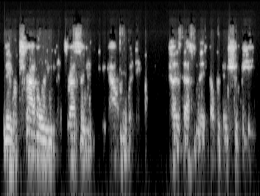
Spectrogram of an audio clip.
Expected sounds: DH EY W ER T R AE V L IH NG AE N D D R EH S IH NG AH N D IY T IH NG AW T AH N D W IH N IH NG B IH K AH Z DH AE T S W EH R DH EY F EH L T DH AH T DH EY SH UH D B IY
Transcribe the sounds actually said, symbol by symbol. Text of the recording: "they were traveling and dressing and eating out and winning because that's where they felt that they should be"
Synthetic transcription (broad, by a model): DH EY W ER T R AE V L IH NG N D D R EH S IH NG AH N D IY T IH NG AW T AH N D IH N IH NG B IH K AH Z DH AE T S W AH DH EY F EH L T DH AH T DH EY SH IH D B IY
